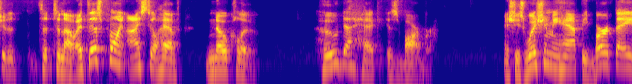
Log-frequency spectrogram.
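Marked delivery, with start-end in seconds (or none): none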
